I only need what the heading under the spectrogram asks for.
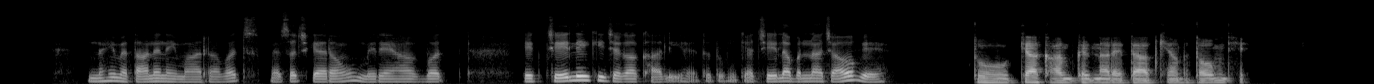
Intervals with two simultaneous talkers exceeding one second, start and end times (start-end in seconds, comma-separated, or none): none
